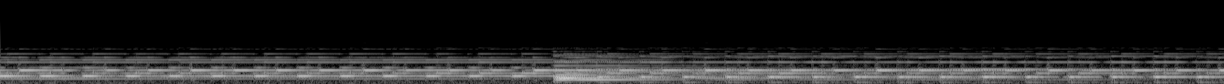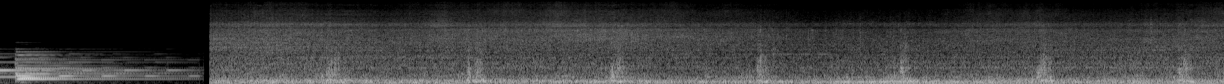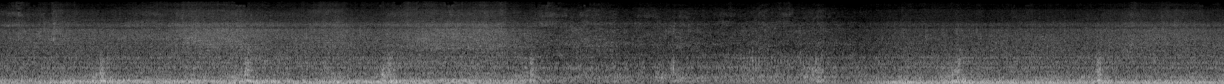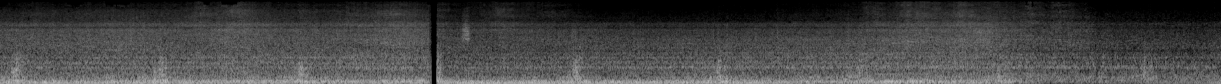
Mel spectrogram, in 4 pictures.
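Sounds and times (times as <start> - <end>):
vehicle engine rumble: 14.4 - 48.9.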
